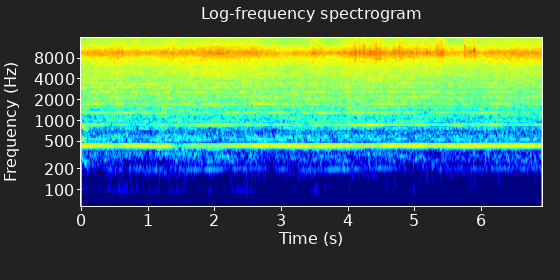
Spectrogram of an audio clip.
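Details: Restored Electrolux Z1910 Self Propelled vacuum on a rug: loud rough steady motor drone with harsh high whine, no muffling; sounds terrible from worn motor bearings; post-motor filter pad working loose.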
